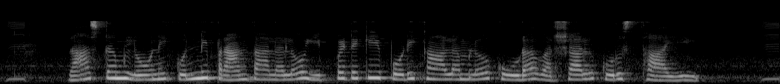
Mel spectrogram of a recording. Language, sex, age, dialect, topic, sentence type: Telugu, female, 31-35, Central/Coastal, agriculture, statement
